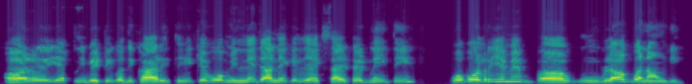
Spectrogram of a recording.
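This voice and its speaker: A woman with a smooth, fairly high voice, heaping sarcastic scorn on a vlogger in her reaction commentary. She talks with a scolding, insulting bite throughout. The sound is close and dry, with no room echo. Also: little pitch movement, moderate pace, a little mellow, dull audio. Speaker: reaction channel host. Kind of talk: angry commentary on a vlog.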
